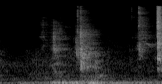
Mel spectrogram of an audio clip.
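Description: A second door swings open with a soft scraping rush, followed by a sharper click or knock at the end as it settles. No one speaks.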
